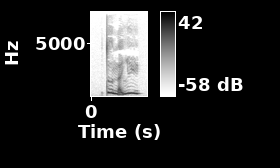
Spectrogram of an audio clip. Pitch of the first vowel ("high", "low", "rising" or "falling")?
falling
